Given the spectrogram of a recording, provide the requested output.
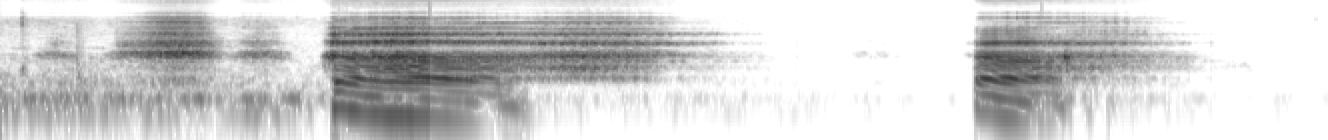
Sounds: Sigh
